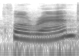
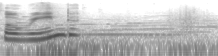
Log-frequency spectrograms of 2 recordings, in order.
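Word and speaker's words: Clorinde: to the injuries well that's the way you pronounce the name Chand it's not chlorin these are the known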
